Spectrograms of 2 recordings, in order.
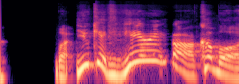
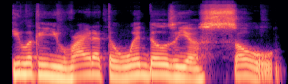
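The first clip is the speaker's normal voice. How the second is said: normal talking voice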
